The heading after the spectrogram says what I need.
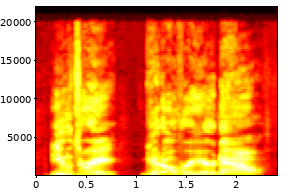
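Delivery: shrill, booming, very high, very loud shouting. Voicing a character throwing a yelled command at guards: shouting a command. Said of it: "I'll be like".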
